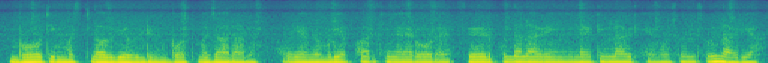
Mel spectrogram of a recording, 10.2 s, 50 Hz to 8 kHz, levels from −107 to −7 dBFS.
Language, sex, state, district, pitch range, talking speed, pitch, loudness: Hindi, male, Rajasthan, Churu, 115-120 Hz, 195 wpm, 115 Hz, -16 LUFS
